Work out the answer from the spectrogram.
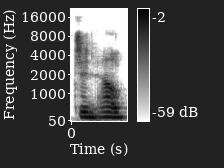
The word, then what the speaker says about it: Janelle: So Janelle, I love your name. Janelle, Janell. It's spelled different, but it still sounds the same.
